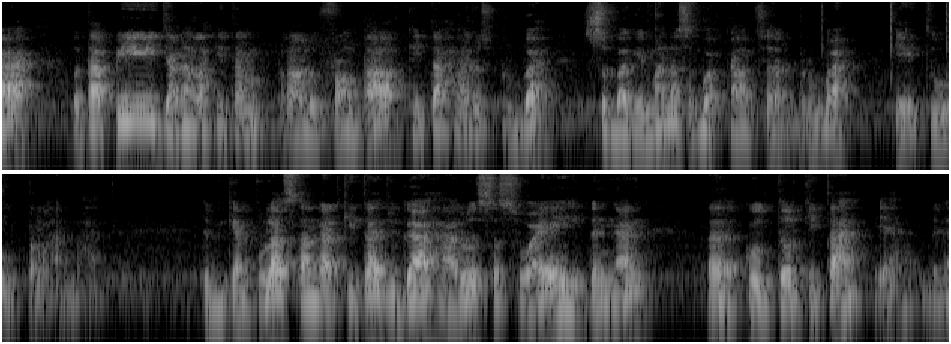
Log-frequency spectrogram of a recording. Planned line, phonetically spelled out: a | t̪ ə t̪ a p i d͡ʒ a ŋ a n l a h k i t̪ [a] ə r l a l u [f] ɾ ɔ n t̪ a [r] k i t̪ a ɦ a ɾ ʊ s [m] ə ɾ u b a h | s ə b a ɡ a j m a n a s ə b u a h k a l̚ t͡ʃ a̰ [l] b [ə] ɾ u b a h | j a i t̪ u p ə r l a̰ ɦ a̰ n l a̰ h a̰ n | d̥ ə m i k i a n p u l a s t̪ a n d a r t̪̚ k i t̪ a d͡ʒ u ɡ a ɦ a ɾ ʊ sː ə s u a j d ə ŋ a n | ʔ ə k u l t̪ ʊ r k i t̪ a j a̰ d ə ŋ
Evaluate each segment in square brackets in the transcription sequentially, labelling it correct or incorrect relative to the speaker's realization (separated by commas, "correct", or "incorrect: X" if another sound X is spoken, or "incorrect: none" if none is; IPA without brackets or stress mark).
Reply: correct, correct, incorrect: l, incorrect: b, incorrect: r, correct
